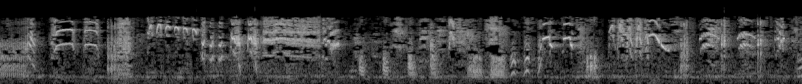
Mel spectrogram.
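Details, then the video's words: Nias hill myna in a rapid, continuous run of loud, varied whistles, harsh squawks and gurgling notes, some rising and some falling, with no pauses; recording used to prompt a lazy or stressed myna to sing. "Pancingan Jalak Nias"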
